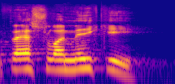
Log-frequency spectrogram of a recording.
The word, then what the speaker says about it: Thessaloniki: He said, "I am from Thessaloniki." That's the pronunciation of the ancient city of Thessalonica.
